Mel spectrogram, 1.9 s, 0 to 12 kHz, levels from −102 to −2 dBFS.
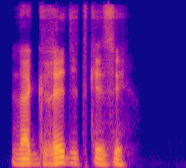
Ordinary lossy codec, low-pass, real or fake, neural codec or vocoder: Opus, 32 kbps; 10.8 kHz; fake; autoencoder, 48 kHz, 32 numbers a frame, DAC-VAE, trained on Japanese speech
